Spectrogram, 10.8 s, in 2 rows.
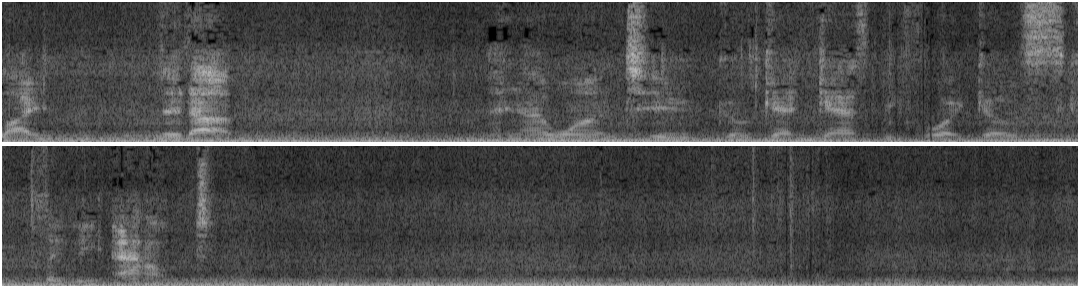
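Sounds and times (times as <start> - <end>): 
car driving along a road: 0.0 - 10.7
speech: 0.8 - 1.4, 2.6 - 6.7.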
